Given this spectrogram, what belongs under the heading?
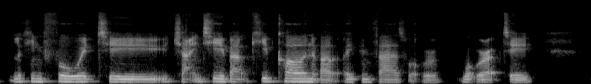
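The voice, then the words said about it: British English accent. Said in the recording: “your accent. People might have thought it was from Texas, but it's not. It's you're over in the U.K.”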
